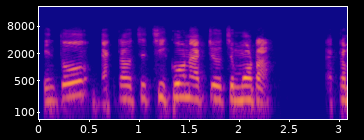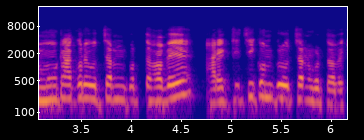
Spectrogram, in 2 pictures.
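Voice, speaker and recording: A man with a Bangladeshi Bengali accent teaching Quran pronunciation, saying each letter over and over, slow and patient. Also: sits high, a bit bright, no room sound, dull audio. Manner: slow, repeats each sound several times. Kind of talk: pronunciation lesson.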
